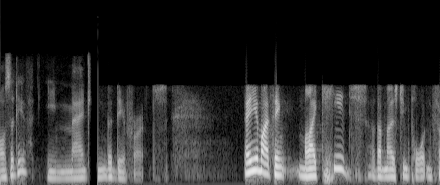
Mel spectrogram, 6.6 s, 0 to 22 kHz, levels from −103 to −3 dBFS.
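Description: Speech coded as HD Voice, with two call faults. A handover gap silences the sound from 1.33 to 1.47 s. No frames arrived for 140 ms while the call switched networks. Right after, at 1.47 s, comes a fallback to narrowband that lasts to the end. Everything above 4 kHz is gone, and the speech turns duller and rougher. This fits a drop from AMR-WB to a narrowband AMR codec. Before the switch, the wideband coding adds only light, hard-to-hear damage.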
